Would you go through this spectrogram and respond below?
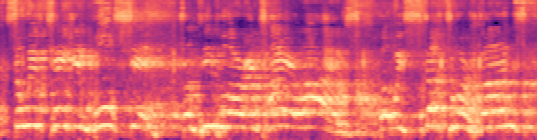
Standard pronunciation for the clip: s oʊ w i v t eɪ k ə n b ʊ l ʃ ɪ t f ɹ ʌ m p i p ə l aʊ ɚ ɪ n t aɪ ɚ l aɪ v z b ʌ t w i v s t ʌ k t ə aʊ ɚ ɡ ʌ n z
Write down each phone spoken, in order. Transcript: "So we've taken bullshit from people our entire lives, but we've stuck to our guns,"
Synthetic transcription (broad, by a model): s oʊ w i v t eɪ k ə n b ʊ l ʃ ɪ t f ɹ ʌ m p i p l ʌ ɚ ɪ n t aɪ ɚ l aɪ v z b ʌ t w i v s t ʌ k t ə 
